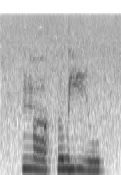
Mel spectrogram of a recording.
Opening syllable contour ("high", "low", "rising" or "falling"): low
